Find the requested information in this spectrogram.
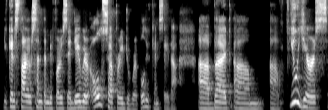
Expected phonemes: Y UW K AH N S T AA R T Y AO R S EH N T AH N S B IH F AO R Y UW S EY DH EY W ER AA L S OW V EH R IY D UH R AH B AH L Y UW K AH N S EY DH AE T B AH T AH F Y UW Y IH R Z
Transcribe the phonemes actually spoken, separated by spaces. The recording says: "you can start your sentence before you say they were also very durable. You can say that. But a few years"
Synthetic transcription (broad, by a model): Y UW K AH N S T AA R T Y AO R S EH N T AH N B IH F AO R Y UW S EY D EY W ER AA L S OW F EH R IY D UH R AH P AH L Y UW K AH N S EY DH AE T B AH T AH F Y UW Y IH R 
